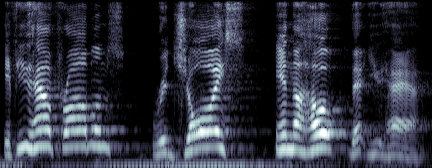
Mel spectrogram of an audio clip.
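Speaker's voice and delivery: loud, fiery preaching to the congregation; full-force preaching. Acted. Pastor urging his congregation not to whine, fiery loud preaching. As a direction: pound the message home from the pulpit.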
